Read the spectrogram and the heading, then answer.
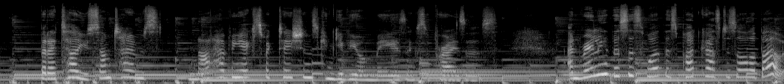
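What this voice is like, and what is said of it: Mixed South African, Irish, German accent. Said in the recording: “my accent is South African, Irish, and half German, so it's not gonna be what you expect”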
